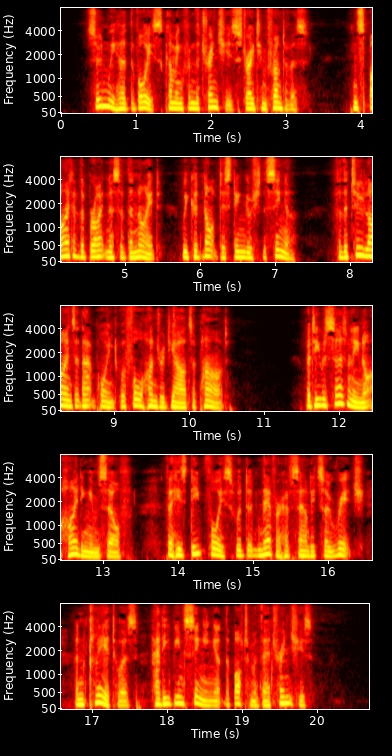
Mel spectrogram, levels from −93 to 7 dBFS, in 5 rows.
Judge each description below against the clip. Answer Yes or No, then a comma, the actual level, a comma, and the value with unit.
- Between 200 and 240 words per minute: Yes, fast, 205 wpm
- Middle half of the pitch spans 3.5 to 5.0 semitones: Yes, average, 3.8 semitones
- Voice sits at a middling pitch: Yes, medium, 150 Hz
